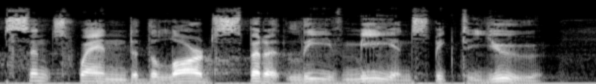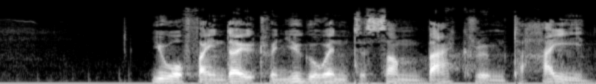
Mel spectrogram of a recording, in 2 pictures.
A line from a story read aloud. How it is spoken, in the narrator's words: Micaiah replied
